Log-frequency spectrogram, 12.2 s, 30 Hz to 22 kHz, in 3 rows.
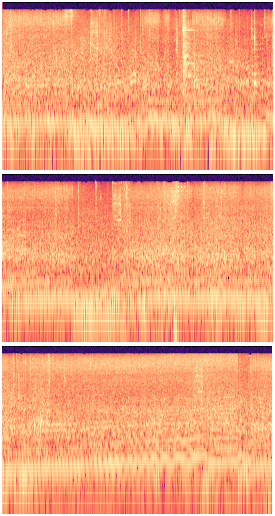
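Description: A tuned drift rod in Forza Horizon 5 screams flat out at full throttle, its engine note climbing steadily and loudly through the gears with brief tire squeals, running continuously without speech.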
